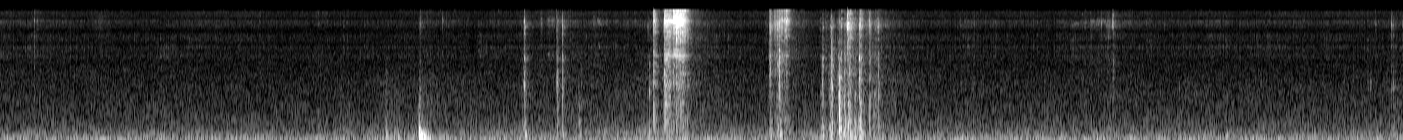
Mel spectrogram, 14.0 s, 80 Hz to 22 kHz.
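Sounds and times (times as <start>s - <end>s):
dull knock on cutting mat: 4.2s - 4.4s.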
